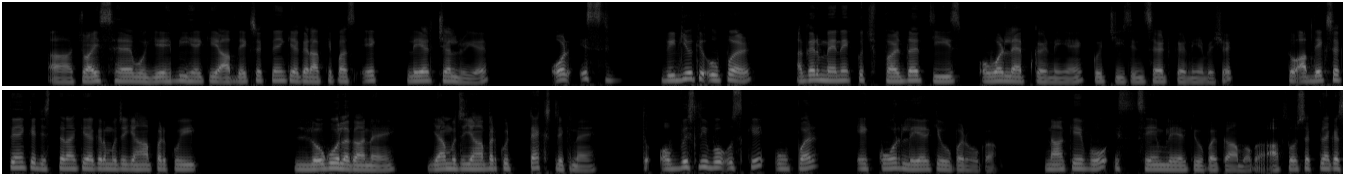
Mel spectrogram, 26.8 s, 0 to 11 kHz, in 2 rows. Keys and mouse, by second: 3.7 click, 8.4-10.7 drag, 14.8-26.4 drag, 26.5 click.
